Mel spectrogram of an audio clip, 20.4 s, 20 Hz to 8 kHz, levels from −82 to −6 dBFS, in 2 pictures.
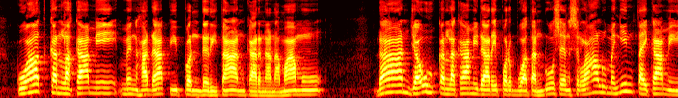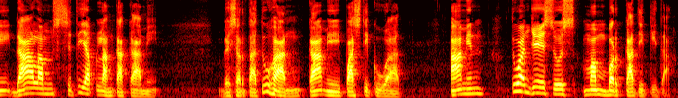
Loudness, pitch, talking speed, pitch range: -16 LUFS, 140 Hz, 90 wpm, 125-165 Hz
